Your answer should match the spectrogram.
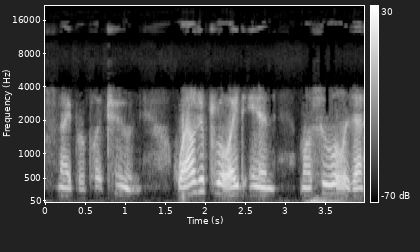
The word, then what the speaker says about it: Mosul: While deployed in Mosul, is that how you pronounce it? Mosul, Iraq.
